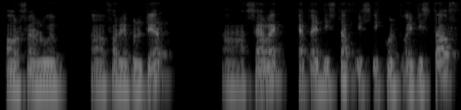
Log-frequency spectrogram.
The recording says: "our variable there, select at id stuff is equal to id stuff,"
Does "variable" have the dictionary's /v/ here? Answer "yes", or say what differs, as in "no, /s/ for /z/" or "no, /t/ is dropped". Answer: no, /f/ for /v/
